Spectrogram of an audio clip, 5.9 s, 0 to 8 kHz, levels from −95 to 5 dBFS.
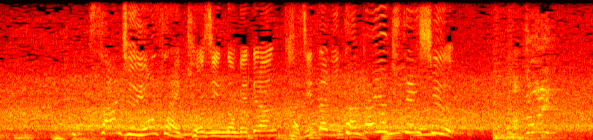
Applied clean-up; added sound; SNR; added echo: none; none; none; none.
